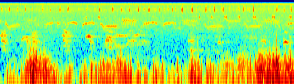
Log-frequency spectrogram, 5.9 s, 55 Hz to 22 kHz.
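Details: Italian Segugio hunting pack at Sofiko in Evros, June 12, 2021, giving far-off curved, drawn-out yelps that repeat in quick succession, layered over thumping low-frequency noise and handling sounds.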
